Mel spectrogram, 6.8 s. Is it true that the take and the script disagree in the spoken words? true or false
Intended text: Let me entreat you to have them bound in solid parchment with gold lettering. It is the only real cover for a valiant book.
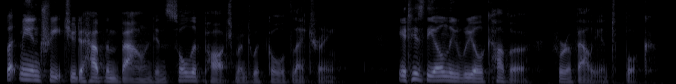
false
